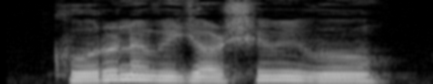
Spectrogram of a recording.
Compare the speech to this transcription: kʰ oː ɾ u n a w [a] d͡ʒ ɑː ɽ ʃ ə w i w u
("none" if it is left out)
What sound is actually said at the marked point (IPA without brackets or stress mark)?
i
